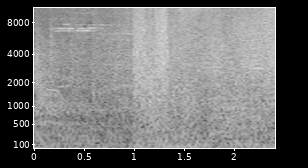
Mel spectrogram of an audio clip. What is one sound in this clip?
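A crash and blast ring out as a car is hit.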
